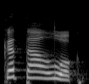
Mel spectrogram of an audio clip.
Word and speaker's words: каталог: каталог всё что налог имеет ударение налог монолог каталог Да там диалог какой-нибудь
